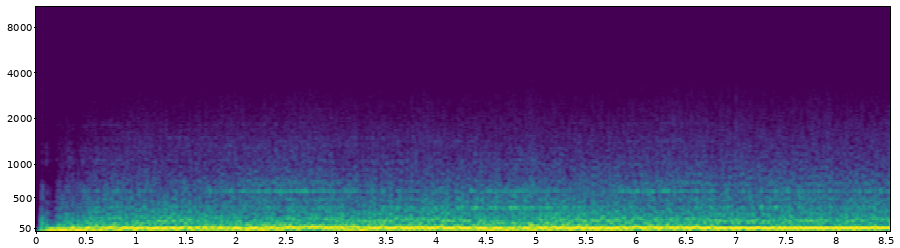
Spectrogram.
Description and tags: ambient hell
An edited version of putrid_heartbeat that sounds like the ambient music of somewhere horrifying. This could be used in a horror game or as an ambient music for a terrifying place in an adventure game.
